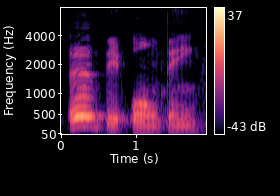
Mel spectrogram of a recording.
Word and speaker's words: anteontem: Quando colocamos, por exemplo, anteontem, é antes de ontem. Claro que na pronúncia, esse E sai com som de I, ok? Anteontem. Mas na hora de grafar tem que ser o E.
